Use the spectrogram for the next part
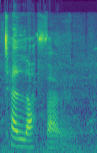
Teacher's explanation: The final E is silent. Now the middle E is where the schwa is. So the E, instead of being telephone, gets reduced down to an sound.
